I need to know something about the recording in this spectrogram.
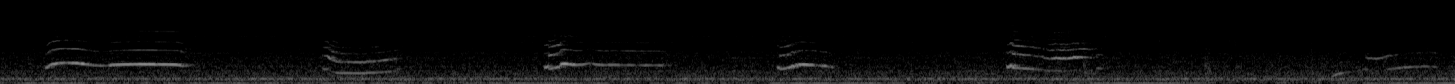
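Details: Gomachan, a pet cat, meows while its owner is eating: about seven clear, tonal meows, some drawn out and level, others short with a rising or falling bend, every one to two seconds over a steady low indoor hum.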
